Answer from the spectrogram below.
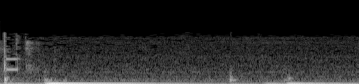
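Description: A short burst of touch-tone keypad beeps as a name is spelled on a touch-tone phone in Quest's dial-by-name phone directory, followed by a few dull clicks and thumps spaced over a few seconds against a low background hum, with no talking.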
